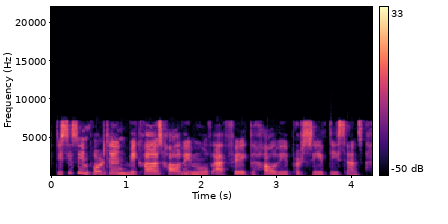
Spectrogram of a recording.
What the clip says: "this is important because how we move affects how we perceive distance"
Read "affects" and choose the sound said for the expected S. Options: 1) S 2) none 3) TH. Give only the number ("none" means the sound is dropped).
2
